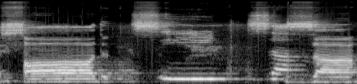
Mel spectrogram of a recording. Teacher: زا سخت پڑھنا ہے ہم نے، سین سیٹی کے ساتھ اور صاد بھی سیٹی کے ساتھ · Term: سیٹی والے حروف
